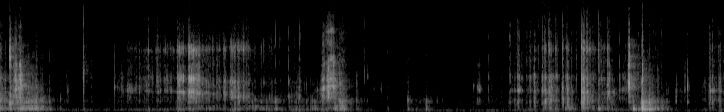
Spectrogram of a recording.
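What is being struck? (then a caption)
Bar of soap. A small blade cutter scrapes and carves shavings and grooves from a solid, palm-sized oval yellow bar of dry soap held in one hand over a bed of soap flakes. Dry, crinkly, bright scraping comes in several bursts of rapid rasping with quiet pauses between them.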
